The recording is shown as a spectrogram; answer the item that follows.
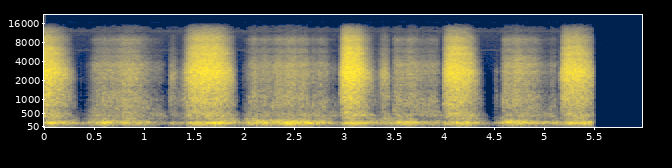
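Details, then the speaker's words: Canine auscultation simulator played through a stethoscope, with loud, harsh breath sounds in regular cycles demonstrating heavy breathing, contrasted with normal and faint breathing; heavy breath sounds. "You can hear that sound through the stethoscope is what you would then hear of that breathing. Now, if I try it with some, the differences from heavy and faint."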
